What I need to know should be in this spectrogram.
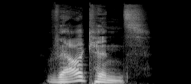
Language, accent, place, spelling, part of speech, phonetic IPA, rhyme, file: German, Germany, Berlin, Werkens, noun, [ˈvɛʁkn̩s], -ɛʁkn̩s, De-Werkens.ogg
- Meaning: genitive singular of Werken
